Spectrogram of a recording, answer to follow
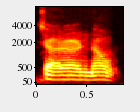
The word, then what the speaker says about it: चरणौ: जो हिंदी वर्षन में चरणौ लिखा है, एवरीवेयर यू प्रोनाउंस एज चरणौ, न है, ठीक है, न नहीं, चरणम प्रपद्ये, चरणम चरणौ चरणौ लिखा है, न नहीं है, न चरण।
